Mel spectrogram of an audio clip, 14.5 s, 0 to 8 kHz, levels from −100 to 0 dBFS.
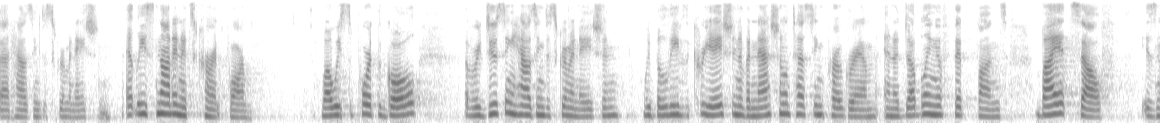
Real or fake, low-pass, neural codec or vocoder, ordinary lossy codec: fake; 7.2 kHz; vocoder, 22.05 kHz, 80 mel bands, Vocos; Opus, 32 kbps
